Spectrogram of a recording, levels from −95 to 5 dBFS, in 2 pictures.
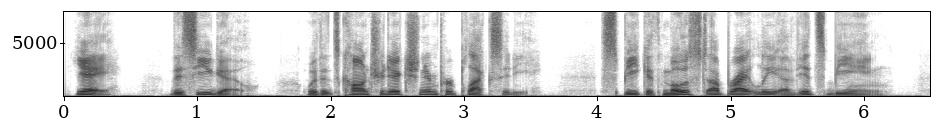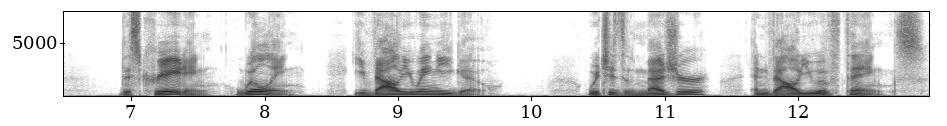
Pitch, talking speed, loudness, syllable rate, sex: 110 Hz, 120 wpm, -20 LUFS, 4.6 syllables/s, male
